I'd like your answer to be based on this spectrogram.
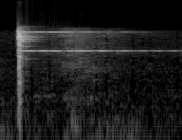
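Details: A sharp strike then a clear, sustained high ring fading over a second or two: a tuning fork struck and placed on the head for the Weber test during a head-to-toe assessment; the patient hears it equally in both ears.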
